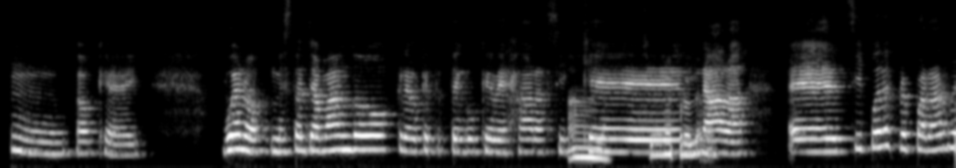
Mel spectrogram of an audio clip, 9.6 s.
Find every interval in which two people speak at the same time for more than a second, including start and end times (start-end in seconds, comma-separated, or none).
5.7-7.2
